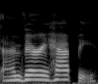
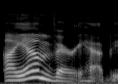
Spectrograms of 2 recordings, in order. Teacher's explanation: We don't say every single vowel. So instead of saying the full I am, we just smash it together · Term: contractions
